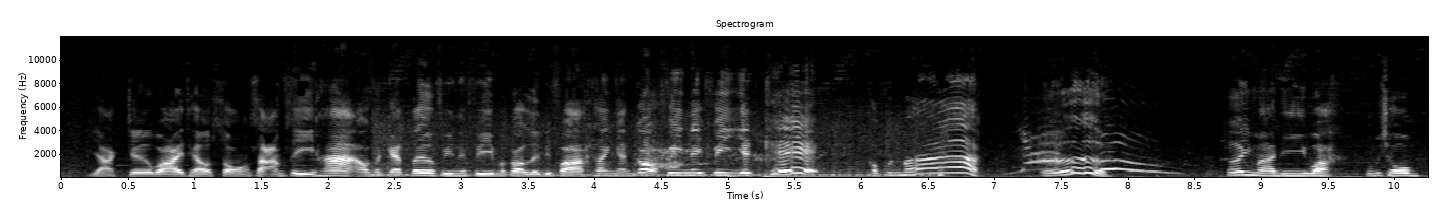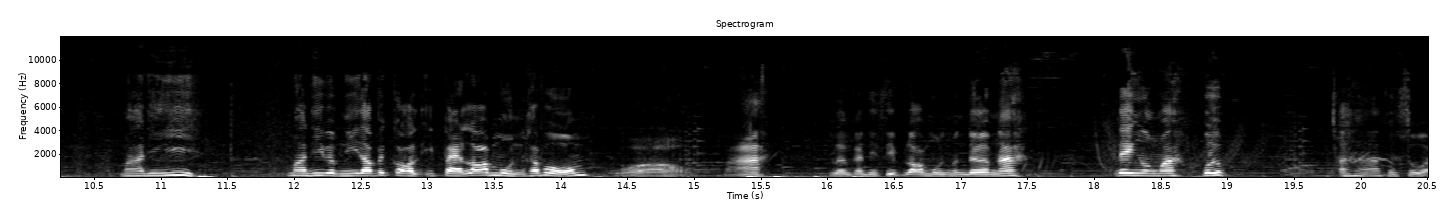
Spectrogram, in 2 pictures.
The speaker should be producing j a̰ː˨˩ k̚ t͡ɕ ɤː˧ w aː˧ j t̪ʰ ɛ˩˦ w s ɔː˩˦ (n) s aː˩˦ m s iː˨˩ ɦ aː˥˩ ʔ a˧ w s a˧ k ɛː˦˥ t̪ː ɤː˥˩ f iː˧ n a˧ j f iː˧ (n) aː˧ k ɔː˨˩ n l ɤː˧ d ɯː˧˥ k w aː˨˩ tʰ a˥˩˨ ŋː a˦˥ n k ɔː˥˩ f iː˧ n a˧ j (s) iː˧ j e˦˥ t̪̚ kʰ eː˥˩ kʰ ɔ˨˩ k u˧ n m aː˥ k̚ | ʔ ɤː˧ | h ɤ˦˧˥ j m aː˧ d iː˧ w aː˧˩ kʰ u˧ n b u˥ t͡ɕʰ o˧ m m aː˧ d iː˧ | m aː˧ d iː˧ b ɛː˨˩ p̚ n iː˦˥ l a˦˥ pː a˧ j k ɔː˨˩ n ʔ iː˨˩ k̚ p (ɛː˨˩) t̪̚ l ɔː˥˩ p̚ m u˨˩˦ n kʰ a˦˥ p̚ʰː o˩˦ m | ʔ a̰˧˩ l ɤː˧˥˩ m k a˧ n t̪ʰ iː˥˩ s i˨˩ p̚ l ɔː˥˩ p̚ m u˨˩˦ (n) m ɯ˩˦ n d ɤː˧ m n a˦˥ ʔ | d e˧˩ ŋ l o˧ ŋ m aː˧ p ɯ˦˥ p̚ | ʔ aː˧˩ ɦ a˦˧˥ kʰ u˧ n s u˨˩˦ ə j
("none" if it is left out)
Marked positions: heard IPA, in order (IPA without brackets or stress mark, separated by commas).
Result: ŋ, m, f, ɛː˨˩, n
